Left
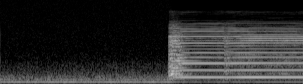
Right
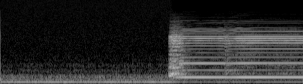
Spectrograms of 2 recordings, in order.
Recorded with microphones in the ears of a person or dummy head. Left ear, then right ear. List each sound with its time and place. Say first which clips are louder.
1.7 s a violin: even; 70° left (ahead or behind), 0.7 m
